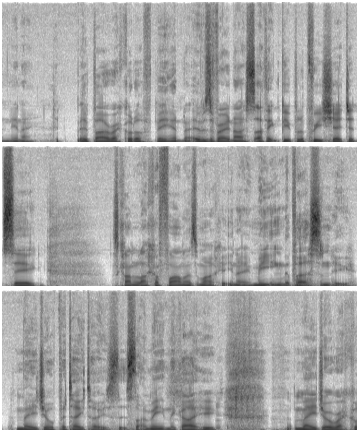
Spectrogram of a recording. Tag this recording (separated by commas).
Speech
